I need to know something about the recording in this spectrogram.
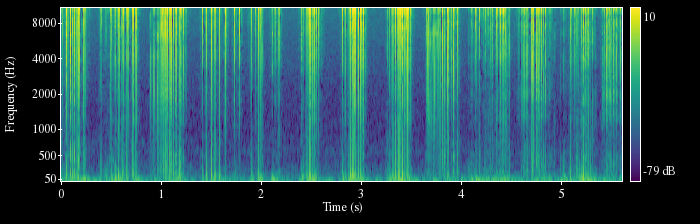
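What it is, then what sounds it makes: Ribbed beeswax candle. A solid ribbed beeswax candle, held sideways, is scratched quickly across its rings by long nails. The result is a series of irregular, bursty raspy strokes with bright, hissy upper edges over a low rumble.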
